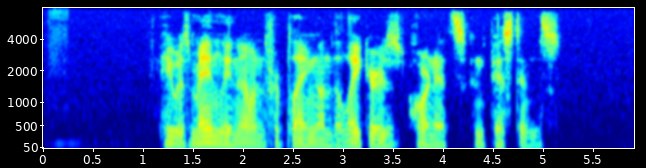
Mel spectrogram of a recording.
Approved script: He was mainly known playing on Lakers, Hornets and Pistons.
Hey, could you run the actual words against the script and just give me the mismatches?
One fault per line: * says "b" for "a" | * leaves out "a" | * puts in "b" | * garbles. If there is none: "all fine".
* puts in "for"
* puts in "the"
